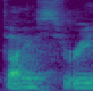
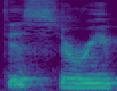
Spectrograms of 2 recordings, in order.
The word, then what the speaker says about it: Ficery: started saying by syria i thought it was pronounced viceri apparently it's pronounced fissuri for his sister who has the same last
